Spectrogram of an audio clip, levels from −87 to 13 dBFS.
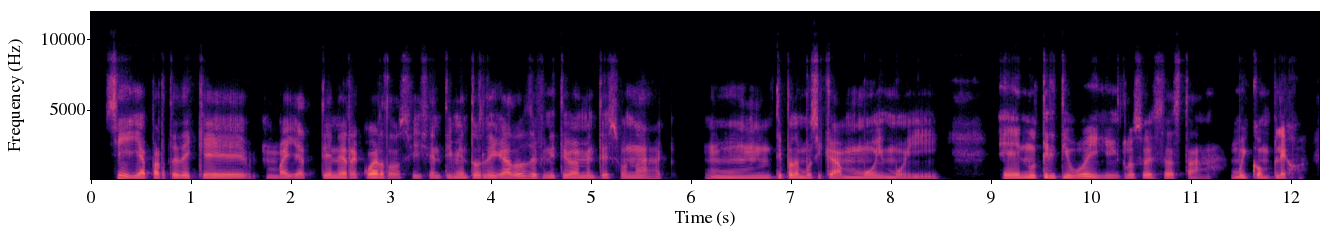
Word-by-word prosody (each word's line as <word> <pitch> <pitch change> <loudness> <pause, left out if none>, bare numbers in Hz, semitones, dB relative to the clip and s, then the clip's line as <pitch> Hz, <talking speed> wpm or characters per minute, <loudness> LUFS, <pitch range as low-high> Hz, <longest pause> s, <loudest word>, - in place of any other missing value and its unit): Sí, - - +3
y 115 - +2
aparte 110 +5 +2
de 125 -3 0
que, 110 -1 +2 0.2
vaya, 110 -3 -1
tiene 115 -1 +2
recuerdos 120 -1 +3
y 110 - -6
sentimientos 120 +2 -3
ligados, 120 +7 +2
definitivamente 115 -4 -1
es - - -2
una 115 +1 -3 0.4
un 115 -2 -3
tipo - - +2
de - - +5
música 115 - +2
muy 120 - -1
muy, 135 +4 -6 0.6
eh, 120 -2 +3
nutritivo, 125 +2 +2
y 115 -4 0
incluso - - -2
es - - -3
hasta - - -5
muy 125 0 0
complejo. 115 -1 +1
115 Hz, 135 wpm, -26 LUFS, 115-125 Hz, 0.6 s, de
